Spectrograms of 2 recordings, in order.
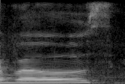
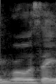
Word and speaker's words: Rose: I'm gonna get the Rose in the Woods. I wanna say rose so bad, but there's no accent on the E. So it's Rose in the Woods.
